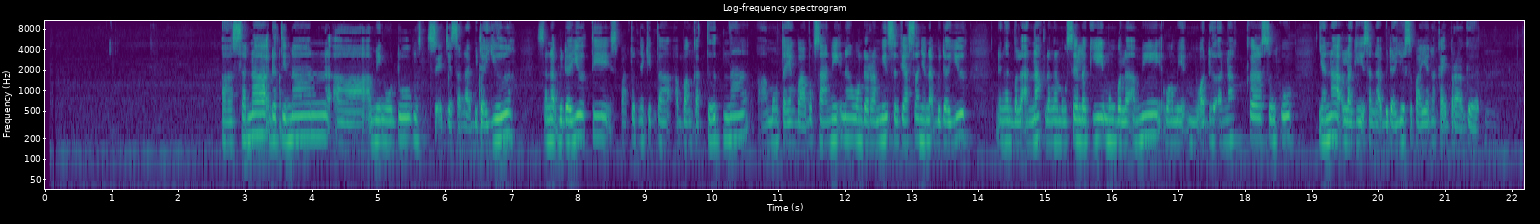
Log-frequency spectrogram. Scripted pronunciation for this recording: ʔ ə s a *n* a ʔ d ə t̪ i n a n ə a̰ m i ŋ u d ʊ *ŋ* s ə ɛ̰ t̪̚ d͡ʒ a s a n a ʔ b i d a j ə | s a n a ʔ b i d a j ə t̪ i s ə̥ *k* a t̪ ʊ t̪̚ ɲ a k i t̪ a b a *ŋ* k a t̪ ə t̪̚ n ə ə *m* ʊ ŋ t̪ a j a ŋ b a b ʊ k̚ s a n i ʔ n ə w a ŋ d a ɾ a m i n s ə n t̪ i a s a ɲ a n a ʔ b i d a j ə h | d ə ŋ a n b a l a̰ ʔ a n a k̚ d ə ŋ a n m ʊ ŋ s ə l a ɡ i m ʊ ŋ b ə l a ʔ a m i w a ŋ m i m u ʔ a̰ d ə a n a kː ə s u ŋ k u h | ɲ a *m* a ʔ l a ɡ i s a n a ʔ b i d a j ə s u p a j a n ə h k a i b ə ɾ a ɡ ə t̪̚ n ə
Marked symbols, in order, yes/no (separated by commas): yes, yes, no, yes, yes, no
